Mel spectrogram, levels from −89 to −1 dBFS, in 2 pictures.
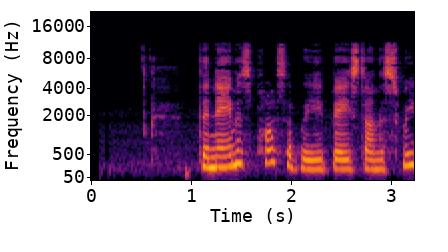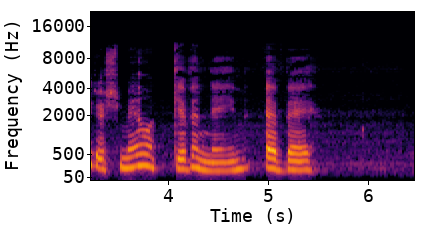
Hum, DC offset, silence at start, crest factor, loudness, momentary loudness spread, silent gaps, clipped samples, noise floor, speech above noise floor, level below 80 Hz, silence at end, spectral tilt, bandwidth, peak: none; under 0.1%; 0.95 s; 18 dB; -25 LUFS; 6 LU; none; under 0.1%; -60 dBFS; 35 dB; -74 dBFS; 1 s; -4.5 dB/octave; 11.5 kHz; -8 dBFS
